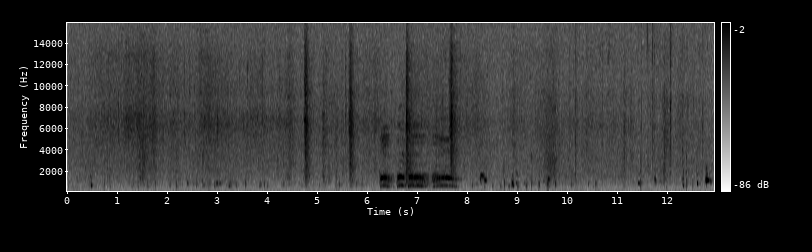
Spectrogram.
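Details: A domestic rooster gives one drawn-out, multi-part crow amid scattered hen clucks and clicks.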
